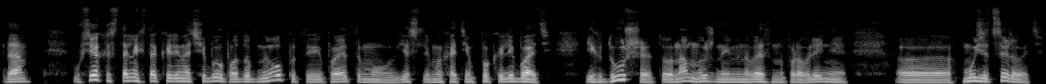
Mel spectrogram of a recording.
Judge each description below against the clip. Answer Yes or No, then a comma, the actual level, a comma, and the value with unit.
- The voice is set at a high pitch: No, low, 125 Hz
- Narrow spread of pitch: No, average, 3.3 semitones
